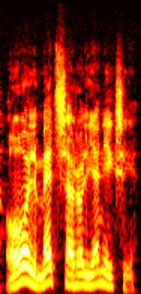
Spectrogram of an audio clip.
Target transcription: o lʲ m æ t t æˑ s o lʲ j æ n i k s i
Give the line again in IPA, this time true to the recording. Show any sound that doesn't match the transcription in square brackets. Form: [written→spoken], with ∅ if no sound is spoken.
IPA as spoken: o lʲ m [æ→e] t [t→s] æˑ s o lʲ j æ n i k s [i→iː]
